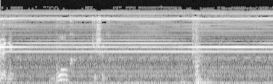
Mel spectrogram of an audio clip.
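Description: An electronic device hums low and steadily.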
